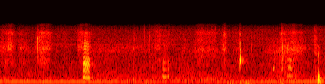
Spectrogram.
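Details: Eleven-day-old newborn with hiccups: soft, abrupt catching sounds about once a second over a steady room hum; repeated hiccups.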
